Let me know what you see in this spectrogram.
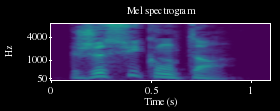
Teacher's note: L'intonation, c'est la mélodie de ta voix. Pour une phrase affirmative, la voix descend à la fin. · La voix baisse sur content.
